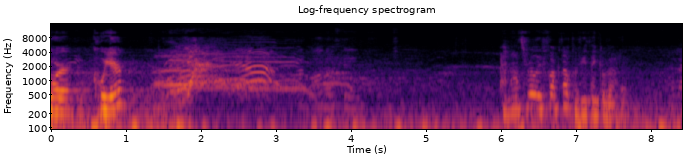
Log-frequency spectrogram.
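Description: A young woman sings into a microphone, heard through loudspeakers outdoors.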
